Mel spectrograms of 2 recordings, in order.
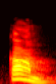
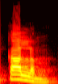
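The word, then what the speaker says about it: calm: सी ए एल एम काम ना कि कालम ठीक है बी ए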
